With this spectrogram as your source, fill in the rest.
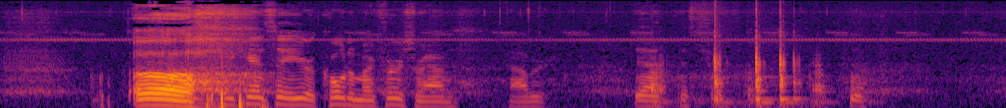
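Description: A man speaks close up.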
